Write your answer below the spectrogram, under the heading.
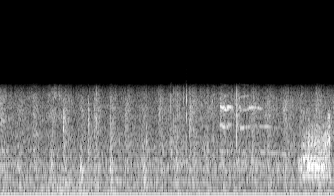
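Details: Mother cat named Siu To with her kittens, kissing her babies; thin, high mews rise late in the clip over a steady broadband hiss with soft ticking.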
